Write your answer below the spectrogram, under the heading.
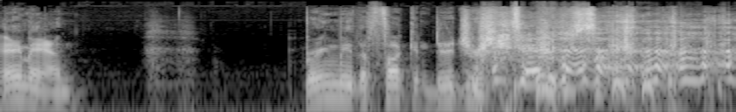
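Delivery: tough-guy voice, high and swooping, straining. Retelling what was said to a seller at his door: retelling own tough-sounding line. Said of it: "as tough I could make this sentence sound".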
